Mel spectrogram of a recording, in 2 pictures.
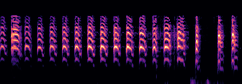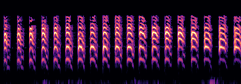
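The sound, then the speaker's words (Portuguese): Southern lapwing (quero-quero) calls: a long run of loud, harsh, nasal notes repeated in a steady quick rhythm, with one brief break partway through before the series resumes. “quem também gosta de expulsar intrusos do seu território são os quero-queros. Ainda mais se eles estiverem com filhotes.”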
